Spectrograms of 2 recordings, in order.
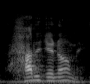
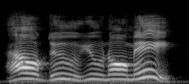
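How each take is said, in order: First: Understated wondering question; lightly voiced Nathanael. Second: Loud, slow, higher amazed question; stretched-out loud astonishment, pitched up; astonished Nathanael. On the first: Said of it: "And Nathanael goes". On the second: Acted. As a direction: cry it out in disbelief. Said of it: "Nathanael said to him".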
